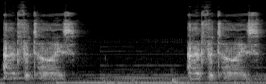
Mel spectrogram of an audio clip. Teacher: advertise is read on the first syllable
